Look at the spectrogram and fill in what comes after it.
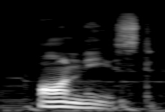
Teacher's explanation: The word honest has a H in the spelling, but in the phonetics, in the pronunciation, it doesn't. It begins with an O. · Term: silent H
